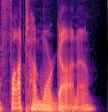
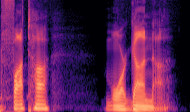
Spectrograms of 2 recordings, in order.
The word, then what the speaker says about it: Fata Morgana: Now, Fata Morgana, or a Fata Morgana, I believe is the correct pronunciation, Fata Morgana, is likely the scientific, if you will, term.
